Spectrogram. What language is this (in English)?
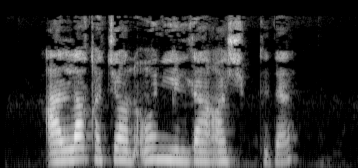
Uzbek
